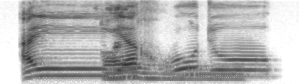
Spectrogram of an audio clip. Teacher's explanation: யாவுடைய மஹ்ரஜுக்கு சென்று குன்னா செய்ய வேண்டும் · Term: இத்காம் நாகிஸ் பில் குன்னஹ்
